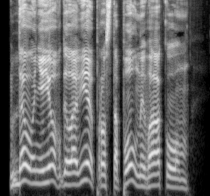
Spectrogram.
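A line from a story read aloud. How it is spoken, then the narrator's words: Laughing. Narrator (Russian): засмеялся Шмидти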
